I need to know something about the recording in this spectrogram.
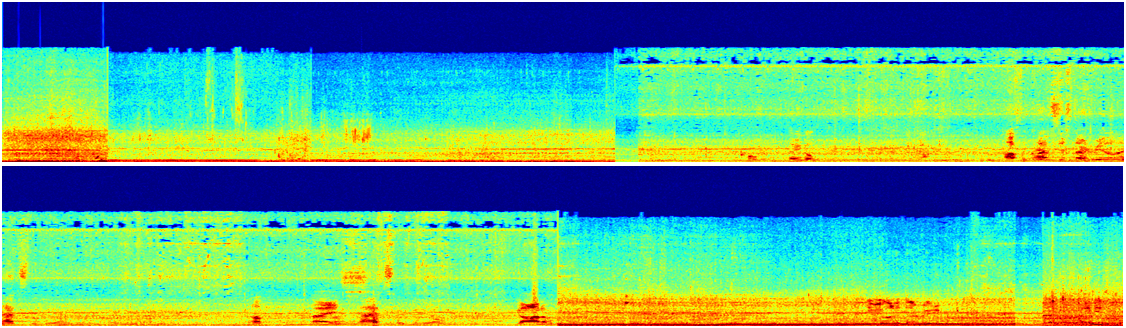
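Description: Boat outboard engines hum steadily.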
